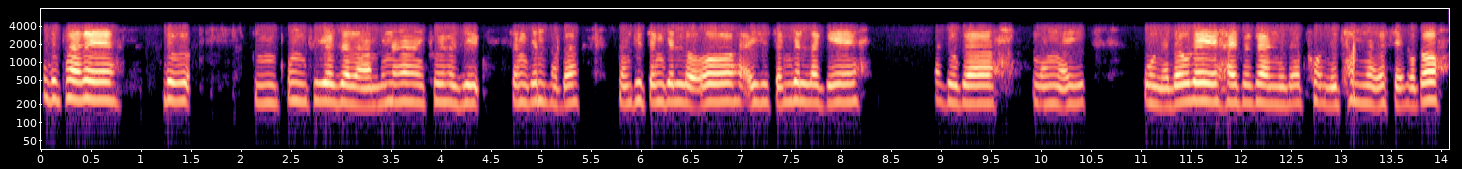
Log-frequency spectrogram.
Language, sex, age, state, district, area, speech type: Manipuri, female, 45-60, Manipur, Churachandpur, urban, conversation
